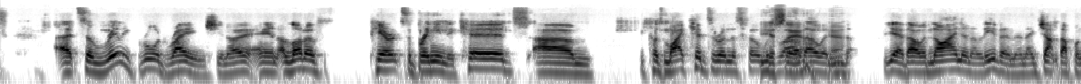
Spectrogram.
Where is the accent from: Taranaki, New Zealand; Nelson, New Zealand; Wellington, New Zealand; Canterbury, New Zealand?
Canterbury, New Zealand; Christchurch; growing up in Christchurch, watching bands and watching acts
